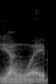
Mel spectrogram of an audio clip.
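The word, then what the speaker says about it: Younghoe: Atlanta was their kicker Yung Ho cou and I know it's pronounced young way but it's spelled like y ho and you know who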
